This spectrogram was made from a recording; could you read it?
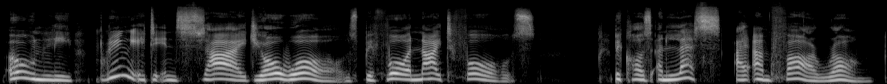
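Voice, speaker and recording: Woman as scheming male Greek captive, storybook myth, persuasive, declamatory, unhurried, dry close sound. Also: medium pitch, dry recording, lightly acted. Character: Sinon, lying Greek man, persuasive and aggrieved schemer.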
